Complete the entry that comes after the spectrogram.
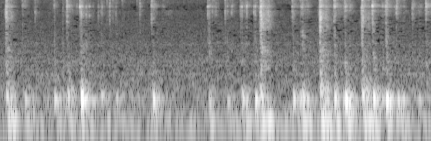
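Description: Fingertips type rapidly on the keys of a black plastic laptop keyboard. The result is quiet, quick clicks in an uneven rhythm, with a low thud under each press and a short, bright top that dies away almost at once.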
